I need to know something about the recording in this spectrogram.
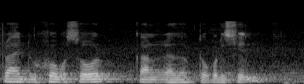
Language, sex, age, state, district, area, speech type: Assamese, male, 60+, Assam, Goalpara, rural, spontaneous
